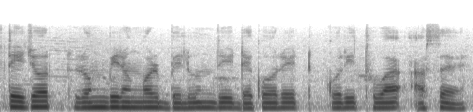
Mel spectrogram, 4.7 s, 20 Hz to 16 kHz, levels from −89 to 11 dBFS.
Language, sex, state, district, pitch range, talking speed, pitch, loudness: Assamese, male, Assam, Sonitpur, 120-130 Hz, 125 wpm, 125 Hz, -17 LUFS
